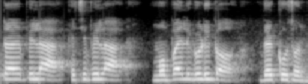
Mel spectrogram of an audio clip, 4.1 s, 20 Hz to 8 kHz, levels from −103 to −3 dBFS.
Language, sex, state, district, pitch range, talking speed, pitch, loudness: Odia, male, Odisha, Nuapada, 170-195 Hz, 100 wpm, 185 Hz, -14 LUFS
